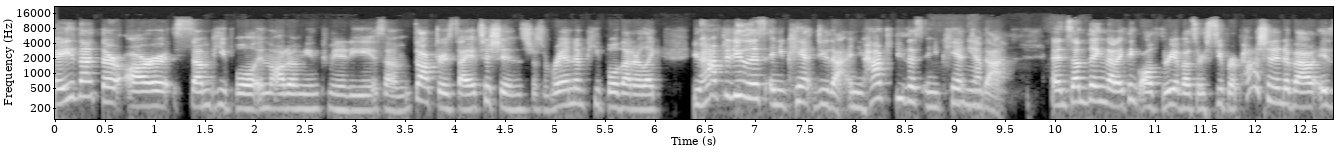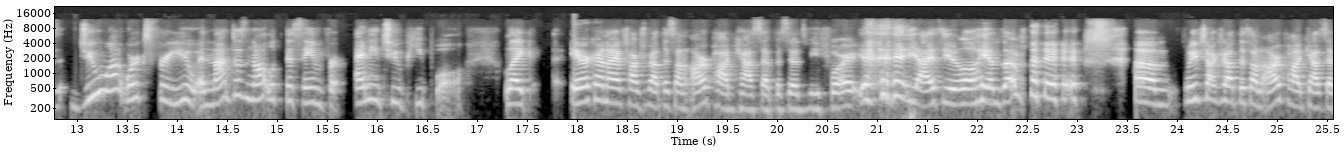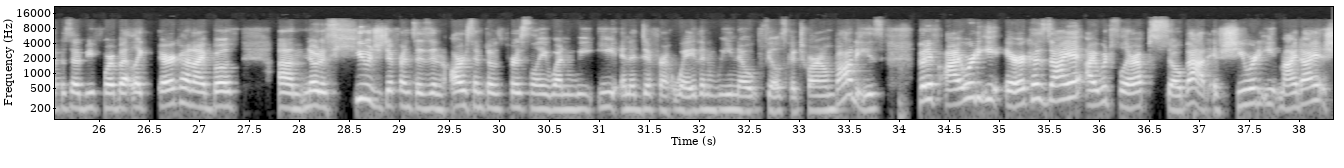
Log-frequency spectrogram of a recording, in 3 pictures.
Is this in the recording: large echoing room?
no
